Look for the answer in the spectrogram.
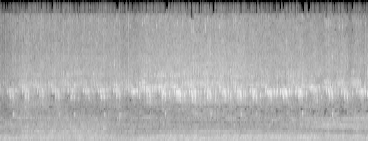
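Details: Serpentine belt squeal at idle: continuous high thin squeal over low idle; tightening or loosening didn't help, replacing the belt cured it, though the AC compressor, whose bearing was later replaced, may also have whistled.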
